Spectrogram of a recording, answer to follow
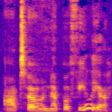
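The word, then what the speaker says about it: autonepiophilia: Audio nepophilia? Did I pronounce that right? – Autonepophilia. Yeah, good job.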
